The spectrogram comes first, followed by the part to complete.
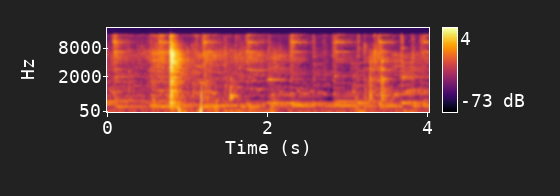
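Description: Background music with steady held notes. About a second in there are two sharp knocks as an aluminium pot lid is set down on top of the cloth-covered cooking pot.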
